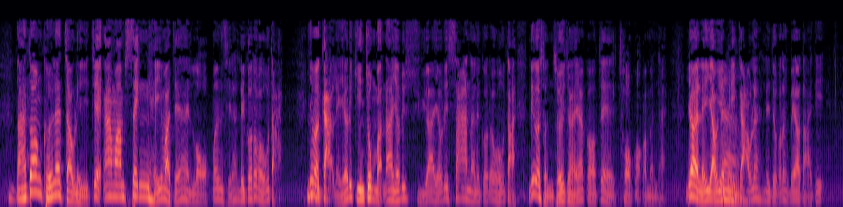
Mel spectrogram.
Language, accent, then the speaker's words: Cantonese; Guangdong, China; 我係廣東人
